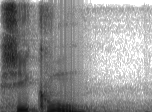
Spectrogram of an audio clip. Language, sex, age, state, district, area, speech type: Gujarati, male, 45-60, Gujarat, Anand, urban, read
